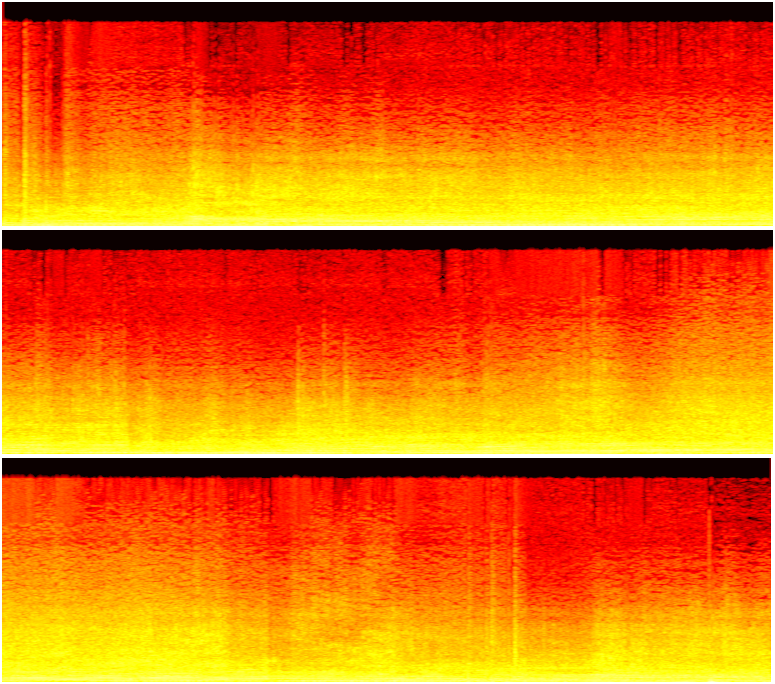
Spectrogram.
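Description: Race cars lapping Midvale Speedway, a continuous loud roar of engines with rising and falling revs as the pack passes, steady throughout.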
